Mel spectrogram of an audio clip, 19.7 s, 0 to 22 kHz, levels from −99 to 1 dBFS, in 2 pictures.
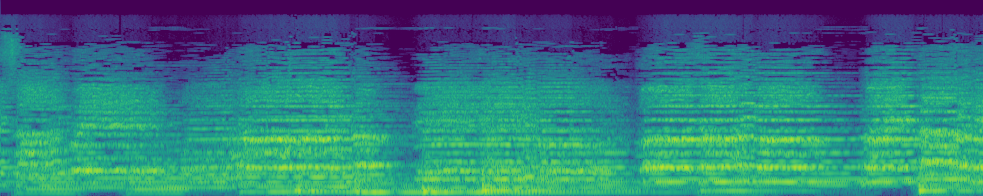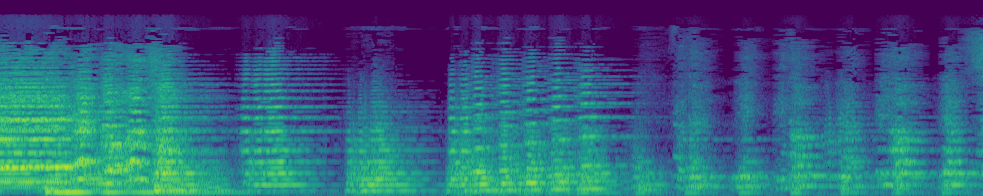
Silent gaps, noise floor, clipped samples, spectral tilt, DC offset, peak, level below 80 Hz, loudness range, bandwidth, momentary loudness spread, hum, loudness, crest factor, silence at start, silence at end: none; -38 dBFS; under 0.1%; -5.5 dB/octave; under 0.1%; -2 dBFS; -42 dBFS; 13 LU; 13 kHz; 19 LU; none; -17 LUFS; 18 dB; 0 s; 0 s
